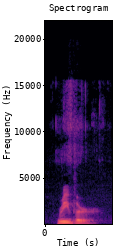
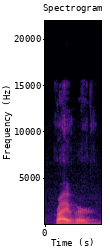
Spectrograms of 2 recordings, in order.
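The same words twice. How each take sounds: First: "River" with a short i, RIV-er; short-i pronunciation. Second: "river" with a long i, RYE-ver; mispronounced river. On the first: Streamer checking an English word, short-i pronunciation. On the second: Streamer unsure of an English word, RYE-ver pronunciation. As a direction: say "river" to rhyme with driver. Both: Shown as a demonstration.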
